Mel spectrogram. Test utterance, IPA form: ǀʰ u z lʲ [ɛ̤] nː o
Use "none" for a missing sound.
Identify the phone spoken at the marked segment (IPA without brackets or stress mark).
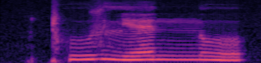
ɛ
